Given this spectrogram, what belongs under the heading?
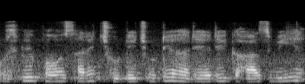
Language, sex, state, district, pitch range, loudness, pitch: Hindi, male, Bihar, West Champaran, 145-165 Hz, -17 LUFS, 150 Hz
